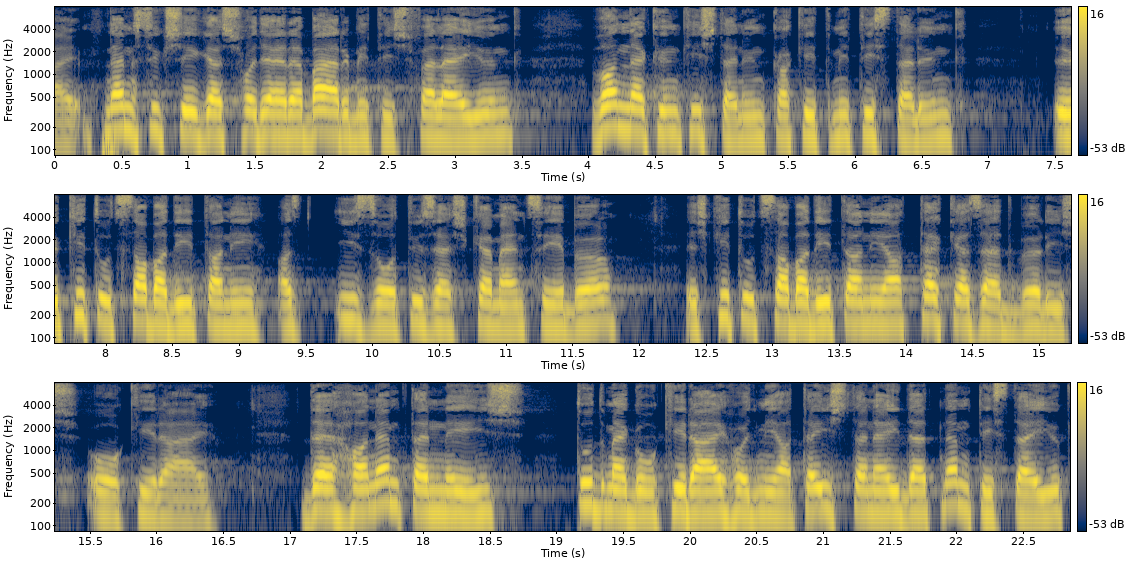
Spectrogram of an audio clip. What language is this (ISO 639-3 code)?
hun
